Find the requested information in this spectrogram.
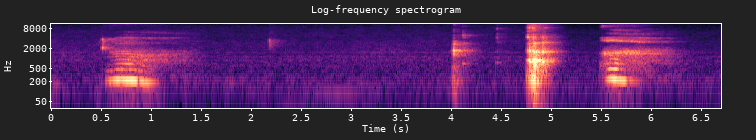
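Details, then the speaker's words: Adult woman with hiccups brought on by induced burping: short, abrupt voiced gulps and catches separated by silence, mixed with burp-like sounds. "Oh, it's giving me the hiccups too now."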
